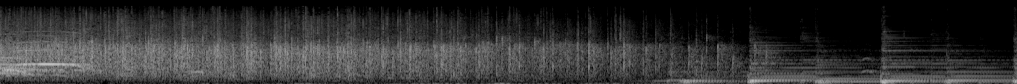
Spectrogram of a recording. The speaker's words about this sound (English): Have a round of applause for our VIP, Steven Strogatz.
